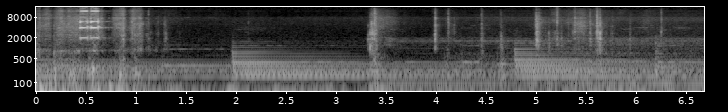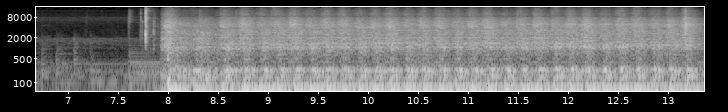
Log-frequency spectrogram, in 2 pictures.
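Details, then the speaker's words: BMW E36 2.8, cleaned spark plugs and idle control valve which still buzzes loudly; starter churns steadily about three turns per second with no firing in any cylinder; cranks but won't start, cause unknown. "nope still doesn't want to [Music] do anything there's no sound no single explosion in any of the cylinders which is weird"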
